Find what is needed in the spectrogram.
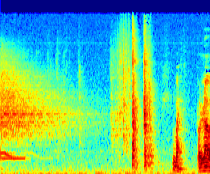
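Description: A few light plastic clicks and knocks, clustered about two to three and a half seconds in, as a toy quadcopter's small plastic camera module and body are handled.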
